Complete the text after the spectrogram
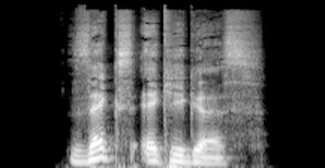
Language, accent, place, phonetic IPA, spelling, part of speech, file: German, Germany, Berlin, [ˈzɛksˌʔɛkɪɡəs], sechseckiges, adjective, De-sechseckiges.ogg
- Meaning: strong/mixed nominative/accusative neuter singular of sechseckig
